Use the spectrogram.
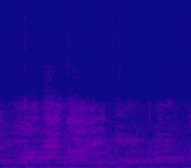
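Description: A large crowd at a high school football game between Jesuit and Folsom rumbles steadily, with a faint rhythmic chant pulsing under the noise throughout and no clear talk on top.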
